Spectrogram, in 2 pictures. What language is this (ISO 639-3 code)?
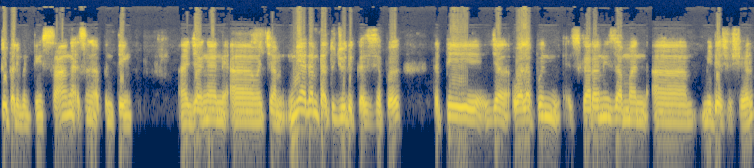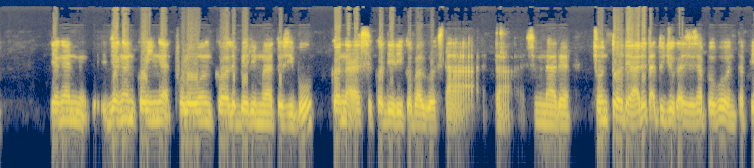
msa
